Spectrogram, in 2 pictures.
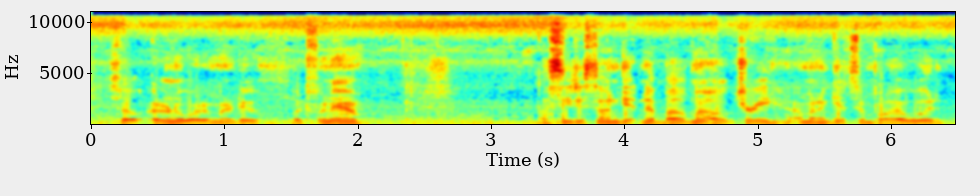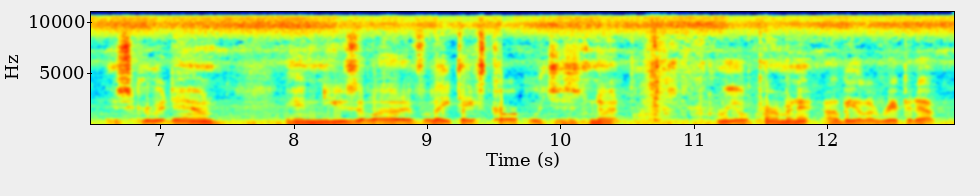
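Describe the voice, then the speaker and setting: At a moderate pace and medium pitch, a man speaks with fairly even intonation against noticeable background noise. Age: 70s. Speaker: builder / DIY video maker. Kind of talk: work narration on a roof. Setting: outdoors on a roof. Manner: casual, thinking aloud.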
